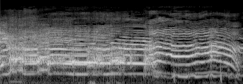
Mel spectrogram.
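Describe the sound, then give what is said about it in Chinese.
A person lets out a loud, strained angry roar imitating a lion while clawing at the air to release anger, one sustained raspy howl lasting a couple of seconds, with pitch wavering and sliding down at the end. “然后呢，我像狮子一样怒吼，朝着空气张牙舞爪。”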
